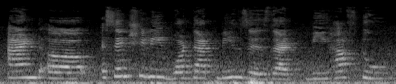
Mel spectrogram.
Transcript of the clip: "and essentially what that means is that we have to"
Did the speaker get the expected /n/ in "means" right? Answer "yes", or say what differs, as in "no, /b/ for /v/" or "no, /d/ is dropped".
yes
